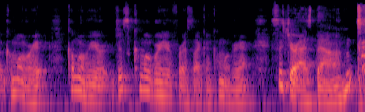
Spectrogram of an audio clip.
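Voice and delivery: usual speaking voice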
